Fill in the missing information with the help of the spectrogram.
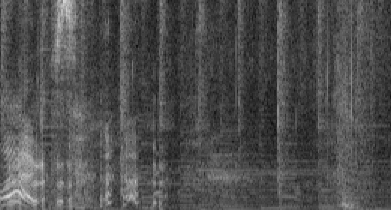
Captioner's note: laughs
